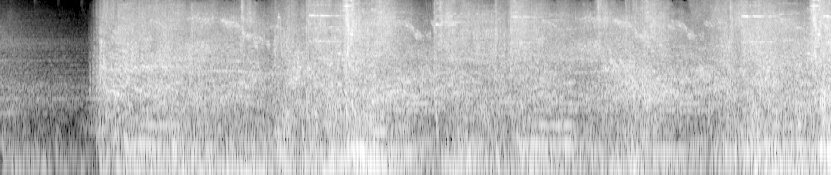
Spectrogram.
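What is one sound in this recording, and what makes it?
Magic spells whoosh and crackle in a busy fight.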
